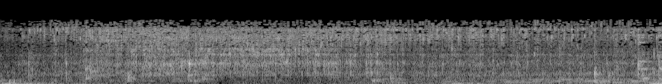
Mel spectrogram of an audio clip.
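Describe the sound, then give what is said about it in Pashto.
Loud, steady sizzling of meat frying with onions in a pot for Afghan qorma stew in a home kitchen in Kabul, a dense continuous hiss that holds evenly from start to finish with no voices. “خو سرومیان مې سره کړي دي، اوس پیاز مې سره کړي، اوس پکې غوښه اچوم، دا قورمه پخوم.”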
